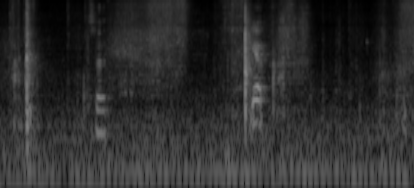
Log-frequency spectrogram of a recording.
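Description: Stiff rustling and a short knock as a diamond painting canvas is handled and turned over.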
